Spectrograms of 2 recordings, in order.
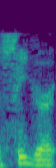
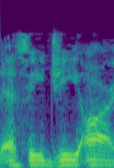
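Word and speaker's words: SEGR: say you say the you say the initials you don't you don't try to make it into a word that's correct gotcha I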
